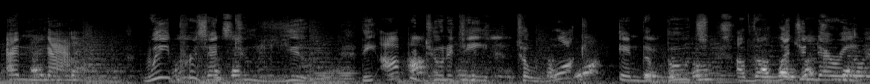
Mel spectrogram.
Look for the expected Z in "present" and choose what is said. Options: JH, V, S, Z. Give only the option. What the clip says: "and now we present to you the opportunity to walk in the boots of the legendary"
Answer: Z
